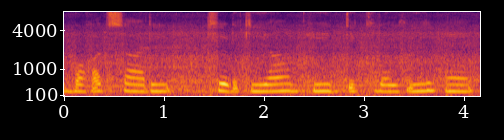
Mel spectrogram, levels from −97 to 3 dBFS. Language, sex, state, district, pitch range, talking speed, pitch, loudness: Hindi, female, Uttar Pradesh, Lucknow, 230-245 Hz, 100 wpm, 235 Hz, -16 LUFS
